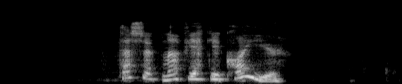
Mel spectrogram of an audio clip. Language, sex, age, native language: Icelandic, female, 60-69, Icelandic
